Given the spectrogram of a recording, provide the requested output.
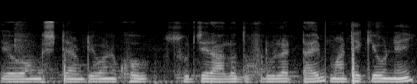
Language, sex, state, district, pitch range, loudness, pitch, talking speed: Bengali, male, West Bengal, Paschim Medinipur, 130-135 Hz, -21 LUFS, 130 Hz, 145 wpm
